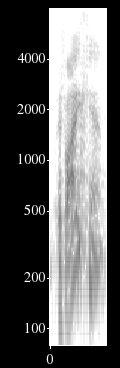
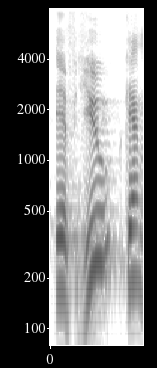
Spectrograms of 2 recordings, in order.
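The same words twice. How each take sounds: First: "if I can" with "I" carrying the weight, said softly; stress on I. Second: "If you can" with "you" stretched and lifted, slow; stress on YOU. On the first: Pastor showing the better stress, on "I". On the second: Pastor showing where the stress falls, on "you". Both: Shown as a demonstration. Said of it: "maybe the accent should be".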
